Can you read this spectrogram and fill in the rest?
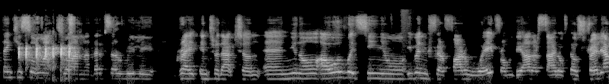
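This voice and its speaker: Italian lady on a video call, excited, bit broken english, tells her story. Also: medium pitch, vocal fry, low-quality recording. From Italy. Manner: warm, enthusiastic, a little broken English. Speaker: guest speaker on a group video call. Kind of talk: personal success story.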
